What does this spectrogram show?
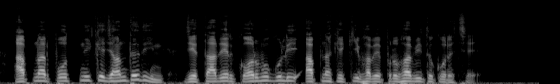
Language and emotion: Bengali, neutral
